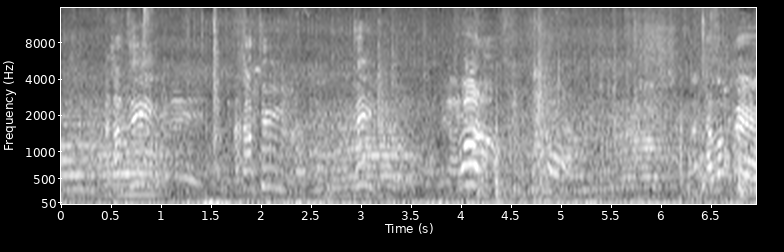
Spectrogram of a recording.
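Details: Cattle in Indonesia being unloaded from a truck, low steady moos with a rising end repeated several times, mixed with men talking loudly nearby and vehicle noise throughout.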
